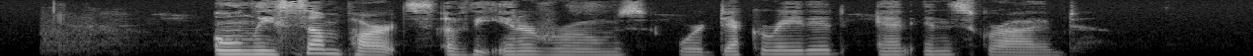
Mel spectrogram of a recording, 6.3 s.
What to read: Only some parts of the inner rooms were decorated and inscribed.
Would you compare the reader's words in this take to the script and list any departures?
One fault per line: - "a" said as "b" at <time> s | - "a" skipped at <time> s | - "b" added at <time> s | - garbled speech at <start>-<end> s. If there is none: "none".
none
